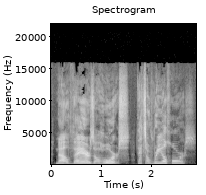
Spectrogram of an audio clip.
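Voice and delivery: high, drawn-out admiring cry; exclaiming. A narrator's reading. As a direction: call out in wonder at a passing horse. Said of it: "those who saw her exclaimed".

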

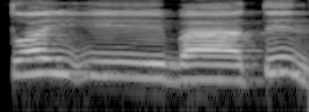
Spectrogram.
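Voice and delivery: তয়িবাতিন recited very slowly, vowels stretched; long vowel drawn. Shown as a demonstration. Teacher demonstrating tajweed: slow drawn vowels. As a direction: draw out তয়িবাতিন like Quran recitation. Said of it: "এক আলিফ টেনে পড়বেন".

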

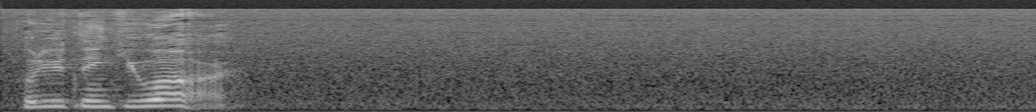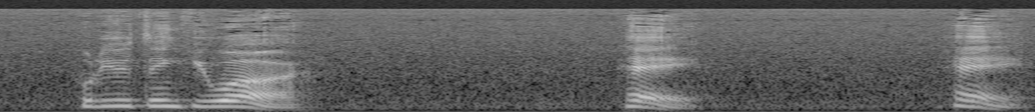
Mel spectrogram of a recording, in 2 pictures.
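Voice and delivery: loud, high mock gangster threat; mock tough guy. Playfully threatening the baby like a mob tough. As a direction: play-act a tough guy menacing the baby.

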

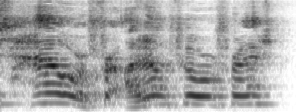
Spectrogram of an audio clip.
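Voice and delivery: ordinary talk, nothing marked

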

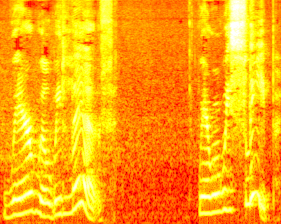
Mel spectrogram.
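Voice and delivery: put-on high, loud, anxious children's voice; worried little ones rising in panic; crying out. Homeless baby possums plead with Papa, high and anxious. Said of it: "cried the young possums".

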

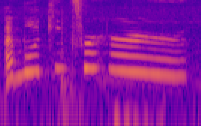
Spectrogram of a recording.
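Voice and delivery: high exasperated protest; indignant cry. Real, not acted. Gamer answering the game's prompt in a high indignant cry. Game tells her to find friend.

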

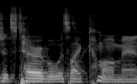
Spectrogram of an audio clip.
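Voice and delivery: ordinary talk

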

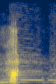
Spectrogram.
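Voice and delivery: shrieking victory laugh; high giddy laugh. Real, not acted. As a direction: squeal of laughter.

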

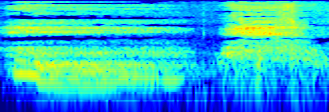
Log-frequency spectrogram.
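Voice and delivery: soft awestruck wow; awed wow. Real, not acted. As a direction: breathe it out in wonder. Reader reacts in awe.

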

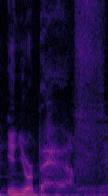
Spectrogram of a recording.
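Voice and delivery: sudden hushed whisper. Acted. Preacher softening on what Jesus did, whispering. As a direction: drop it to a breath. Sudden drop after loud line.

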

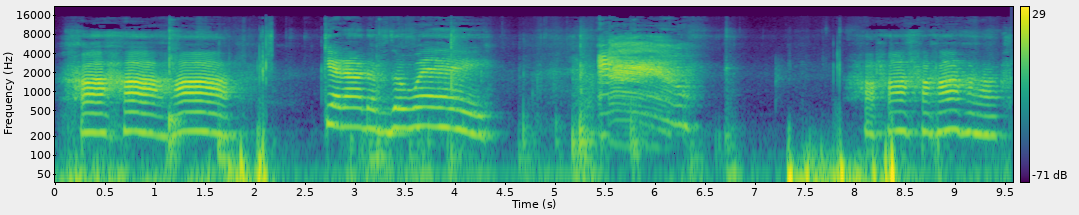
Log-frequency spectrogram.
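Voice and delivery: low villain chuckle; evil monster laugh. Acted. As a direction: laugh like a gloating beast. Giant laughs.

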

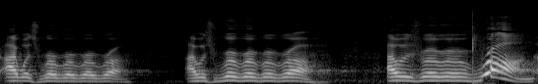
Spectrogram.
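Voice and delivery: stuck on the R, then loud release; stammer, unable to get "wrong" out; Fonzie. Retold or imitated. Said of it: "it's like the old Fonzie".

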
